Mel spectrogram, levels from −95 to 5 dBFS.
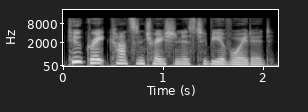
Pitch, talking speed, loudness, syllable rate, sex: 185 Hz, 195 wpm, -19 LUFS, 5.7 syllables/s, female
